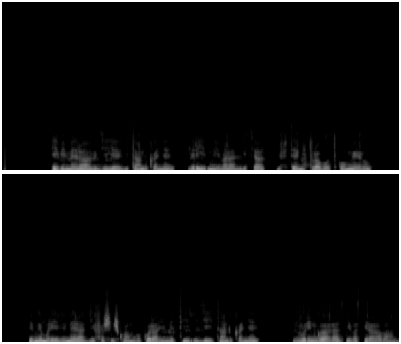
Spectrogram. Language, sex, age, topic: Kinyarwanda, male, 18-24, health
